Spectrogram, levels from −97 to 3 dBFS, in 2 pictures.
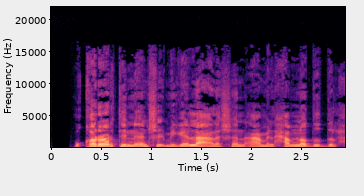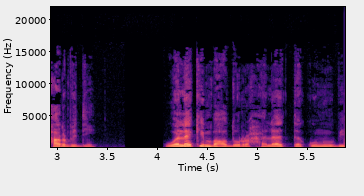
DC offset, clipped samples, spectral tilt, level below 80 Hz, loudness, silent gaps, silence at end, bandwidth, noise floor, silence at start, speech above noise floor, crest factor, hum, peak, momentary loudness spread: under 0.1%; under 0.1%; -6 dB/octave; -48 dBFS; -20 LUFS; none; 0 s; 16 kHz; -76 dBFS; 0.25 s; 56 dB; 20 dB; none; 0 dBFS; 16 LU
